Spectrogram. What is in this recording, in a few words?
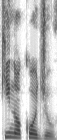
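"кинокодзув", Komi, female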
